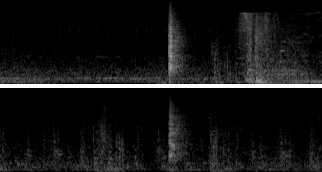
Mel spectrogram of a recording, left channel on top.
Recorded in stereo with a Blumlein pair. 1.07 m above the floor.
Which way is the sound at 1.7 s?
35° left.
